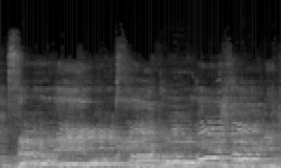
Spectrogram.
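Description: Operatic singing with a wide vibrato over a symphony orchestra.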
